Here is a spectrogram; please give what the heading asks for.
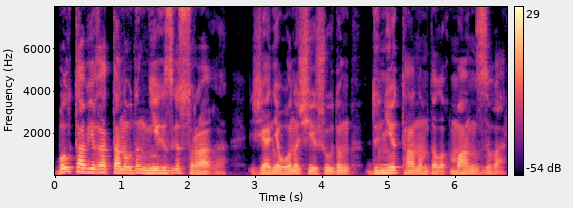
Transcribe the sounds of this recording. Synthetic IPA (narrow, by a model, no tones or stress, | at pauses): bʊlˠt̪ʰɑβijʁɑt̪ːɑnud̪əɴne̞ɡʲɪzɡʲɪsʊɾɑʁə̰ | ʒæne̞wo̞n̪əʃe̞ʃud̪ɪŋ | d̪ʏnije̞t̪ʰɑnəmd̪əlˠəqmɑɴəzəbɑ̰ɾ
